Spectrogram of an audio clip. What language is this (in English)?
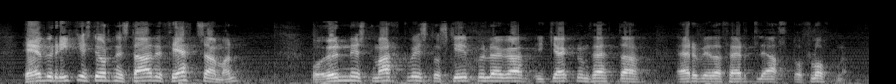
Icelandic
